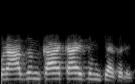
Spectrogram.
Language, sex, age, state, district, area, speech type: Marathi, female, 60+, Maharashtra, Nanded, urban, conversation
